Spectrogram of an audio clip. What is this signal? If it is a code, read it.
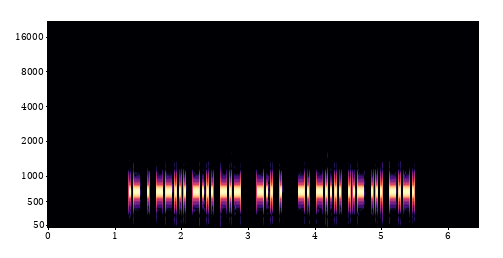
Morse code, heard as a keyed tone, about 34 wpm, 700 Hz. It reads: AE7BK DE N6USC
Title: USA Callsign DE Callsign - 5 Characters - 35wpm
